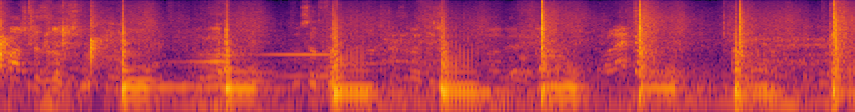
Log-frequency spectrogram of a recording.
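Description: Live rock band starting a slow song about a second in: ringing guitar and bass chords struck together with drum hits about once a second. Voices chatter briefly before the first chord.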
